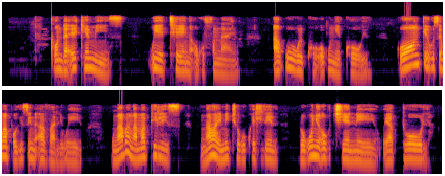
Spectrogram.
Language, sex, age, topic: North Ndebele, male, 50+, health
